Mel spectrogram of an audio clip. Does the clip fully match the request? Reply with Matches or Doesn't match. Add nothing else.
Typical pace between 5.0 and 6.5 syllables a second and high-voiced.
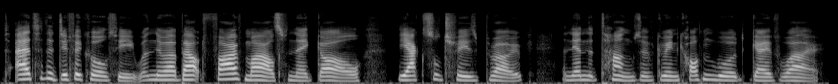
Matches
